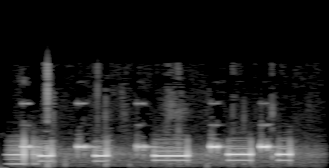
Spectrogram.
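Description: A telephone keypad dialing a number: a quick series of about eight distinct DTMF tones, clean and close, in an uneven rhythm with short gaps between presses, no voices.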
